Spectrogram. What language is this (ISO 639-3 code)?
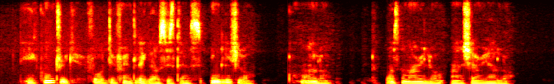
pcm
